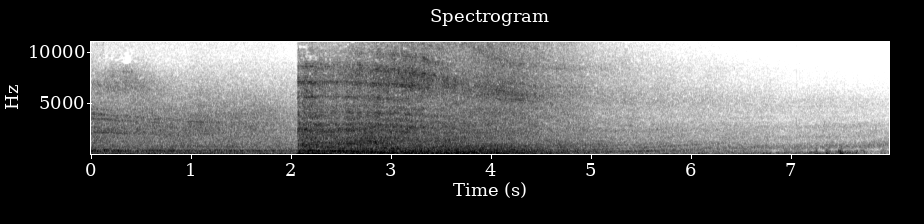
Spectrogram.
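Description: Jet aircraft flying low near LAX airport, heavies and narrow-body planes overhead, a loud roaring rush that swells abruptly and slowly fades away, with no talking.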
